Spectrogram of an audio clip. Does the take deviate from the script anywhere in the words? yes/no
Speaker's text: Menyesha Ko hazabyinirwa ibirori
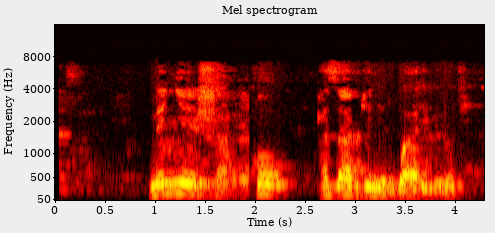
no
